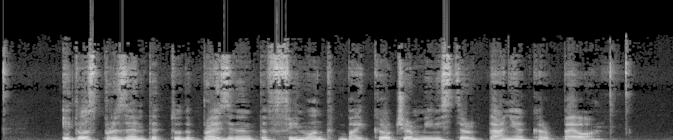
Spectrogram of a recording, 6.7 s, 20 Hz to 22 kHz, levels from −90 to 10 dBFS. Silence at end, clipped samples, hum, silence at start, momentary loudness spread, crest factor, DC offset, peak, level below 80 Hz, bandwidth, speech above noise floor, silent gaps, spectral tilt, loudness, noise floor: 0.4 s; under 0.1%; none; 0.05 s; 8 LU; 12 dB; under 0.1%; 0 dBFS; -48 dBFS; 17.5 kHz; 39 dB; none; -5 dB/octave; -11 LUFS; -50 dBFS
